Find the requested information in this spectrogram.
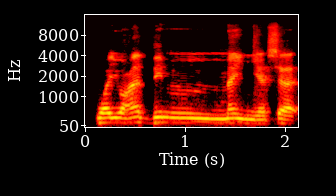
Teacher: Bari mutajanisain ya. Masukkan ba dalam mim kerana ba dengan mim itu sejenis pada makhraj. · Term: idgham mutajanisain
